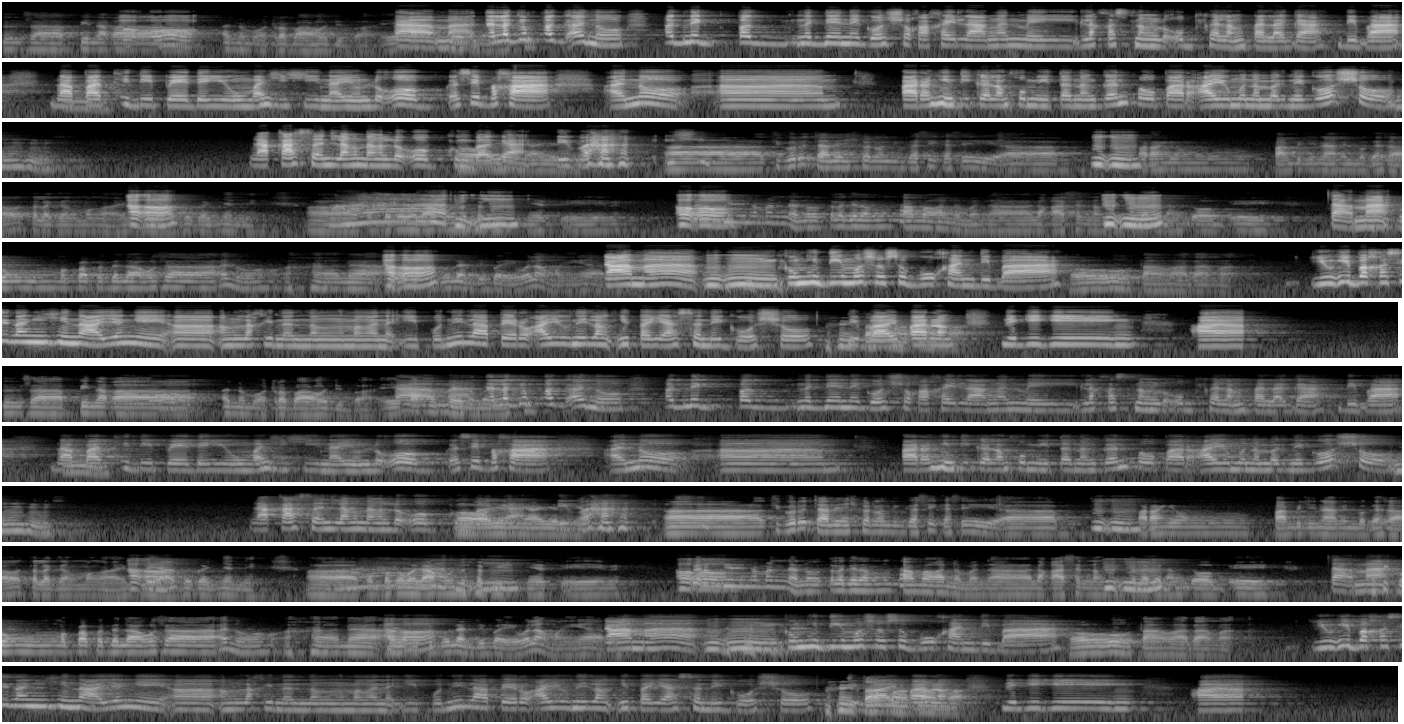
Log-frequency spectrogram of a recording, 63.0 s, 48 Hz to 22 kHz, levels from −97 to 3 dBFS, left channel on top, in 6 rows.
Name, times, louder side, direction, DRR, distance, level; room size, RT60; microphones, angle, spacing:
voice 1, 0.0-3.8 11.0-11.3 20.9-21.4 24.4-25.4 26.0-29.1 29.5-36.1 36.7-41.0 42.0-46.6 47.4-47.7 47.9-48.0 50.0-51.2 58.7-59.7, right 4 dB, 55° right, 14 dB, 0.5 m, -40 dB
voice 2, 0.9-1.4 2.9-21.0 22.9-24.9 25.2-25.7 29.2-29.5 32.4-32.8 34.0-35.4 36.6-37.0 39.8-40.2 41.5-41.9 44.9-45.3 46.5-50.0 51.8-58.6 58.9-61.8, left 10 dB, 85° left, 19 dB, 0.3 m, -29 dB
11.0 x 8.9 x 5.3 m, 1.2 s
head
